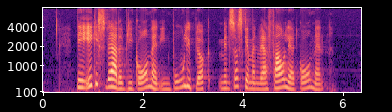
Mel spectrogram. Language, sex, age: Danish, female, 23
